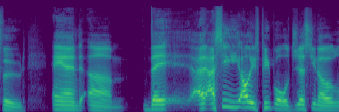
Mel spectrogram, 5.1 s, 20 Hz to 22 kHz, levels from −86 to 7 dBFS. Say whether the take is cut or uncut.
uncut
